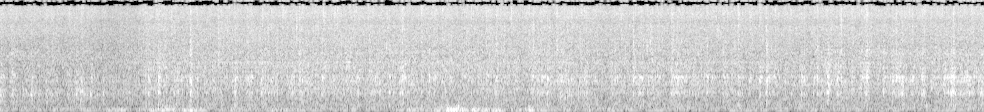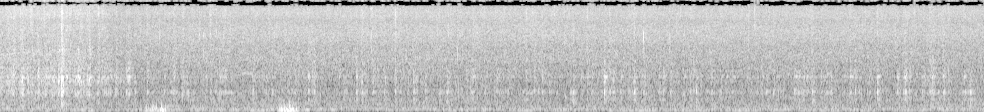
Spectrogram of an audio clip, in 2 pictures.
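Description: Heavy rain falling steadily, a little heavier in the first half and easing slightly after about the middle. A few brief low thumps come through it.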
